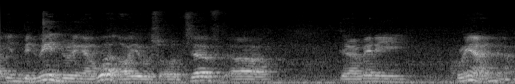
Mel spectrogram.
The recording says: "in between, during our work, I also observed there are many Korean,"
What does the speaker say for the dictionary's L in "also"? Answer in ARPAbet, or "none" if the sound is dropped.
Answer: none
